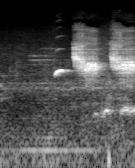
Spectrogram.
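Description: A small bird chirping, with a quick series of high chirps about two a second that begins about a second in.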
